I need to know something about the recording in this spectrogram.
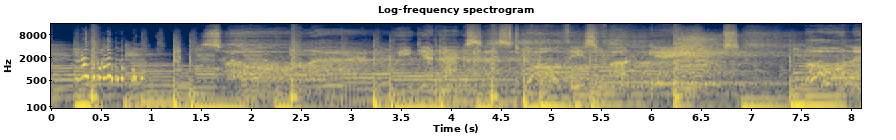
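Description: Loud turkey gobbling in rapid warbling bursts, repeating throughout over a dense, layered background with steady low thumping.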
